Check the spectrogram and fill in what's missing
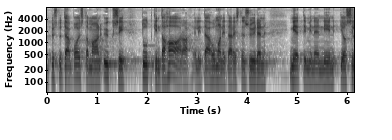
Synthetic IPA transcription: pyst̪yt̪æːmpoist̪ɑmɑːnyksi | t̪ut̪kint̪ɑhɑːrɑḛlit̪æːhumɑnit̪æːɾist̪ensyiden | miet̪ːiminenniːnjossil

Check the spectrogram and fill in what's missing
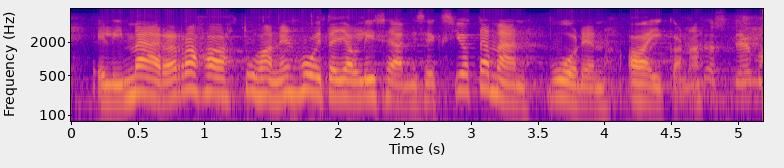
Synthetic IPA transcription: ʔḛlimæːrærɑhɑt̪uhɑnːenhoit̪ɑjɑllisæːmiseksjot̪æmænʋuodenɑikɑ̰nɑ̰

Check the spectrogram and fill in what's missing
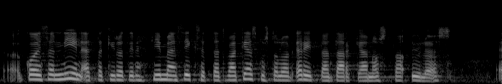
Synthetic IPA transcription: koinsenniːnḛt̪ːækirjot̪innimensikset̪ːæt̪æmækeskust̪eluonʔeɾit̪ːæint̪ærkeæːnost̪ˑɑːʔʔyløs

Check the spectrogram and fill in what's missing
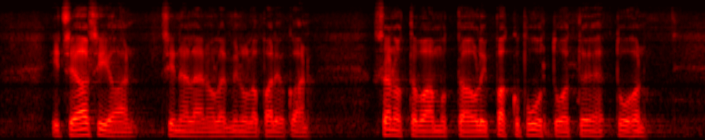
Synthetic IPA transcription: it̪seɑsiɑːnsinælæːnolemminulːɑpɑljokɑːn | sɑnot̪ːɑʋɑːmut̪ːɑolippɑkːopuːt̪ːuɑt̪ːøt̪uohon

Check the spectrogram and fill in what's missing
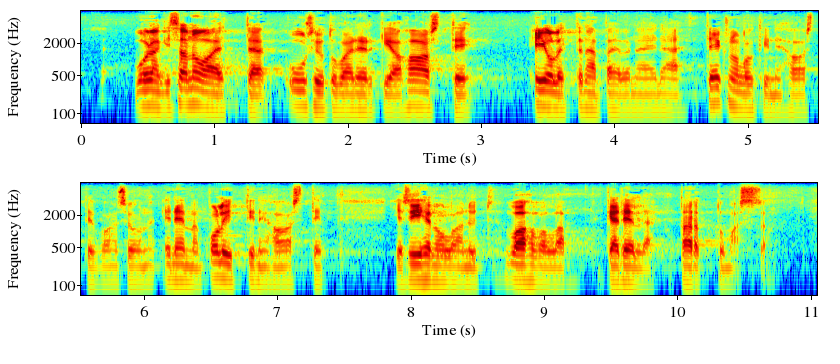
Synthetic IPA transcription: ʋoiɑŋkisɑnoɑet̪ːæuːsiut̪uʋɑenerkiɑɦɑːst̪e | eijolet̪t̪ænæpæiʋænæenæːt̪eknolokinehɑːst̪eʋʋɑːnseonenemːæmpoliːt̪ːinehɑːst̪e | jɑsiːhenolːɑːnnyt̪ʋɑhʋɑlːɑkædelːæt̪ɑrt̪ːumɑ̰sːɑ̰

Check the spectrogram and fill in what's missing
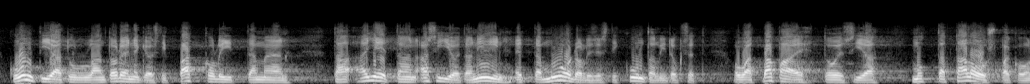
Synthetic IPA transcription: kunt̪iɑt̪ulːɑːnt̪odenːækøˑs̆t̪ippɑkːoliːt̪ːæmæːn | t̪ɑˑeʔʔɑjet̪ɑːnʔɑsioˑit̪ɑniːnet̪ːæmuodolːisest̪ikkunt̪ɑliːt̪okset̪ | oʋɑt̪ʋɑpɑeht̪oisiɑ | mut̪ːɑt̪ɑlouspɑko

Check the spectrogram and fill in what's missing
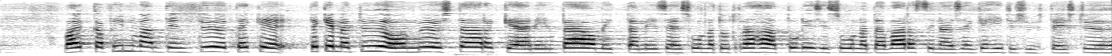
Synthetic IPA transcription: ʋɑjkːɑfinʋɑnt̪int̪yøt̪eket̪e̞ke̞mæt̪yøommyøst̪ærkeæniːmpæːomit̪ːɑmiseːnsuːnːɑt̪ut̪rɑɦɑːt̪t̪ulisisuːnːɑt̪ɑʋɑrsinɑise̞ːŋke̞ɦit̪ysyht̪e̞ist̪yøhø

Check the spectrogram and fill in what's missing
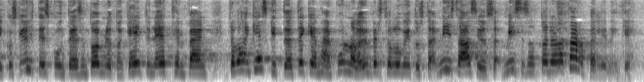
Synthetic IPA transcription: koskɑyht̪eiskunt̪ɑjɑsent̪oiminot̪ːoŋkehit̪ːynːyet̪hempæinĕ̥t̪ːæʋoihɑŋkeskit̪ːyætt̪ekemæhæŋkunːɑlːɑympærist̪øluʋit̪ust̪ɑ̰niːsːæɑsioisːɑ̰misːæseont̪odelːɑt̪ɑrpelːinḛŋki

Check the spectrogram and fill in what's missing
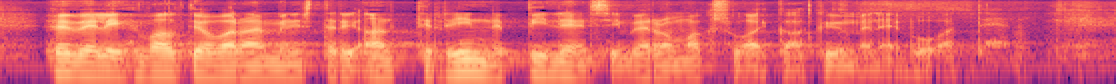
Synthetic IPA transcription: høʋeliʋɑlt̪io̞ʋɑɾɑjmːinist̪eɾiʔɑnt̪ːirinːepidensinʋeɾo̞mːɑksuɑjkɑ̰ːkymːenḛʋʋṵot̪ˑe̥ːn

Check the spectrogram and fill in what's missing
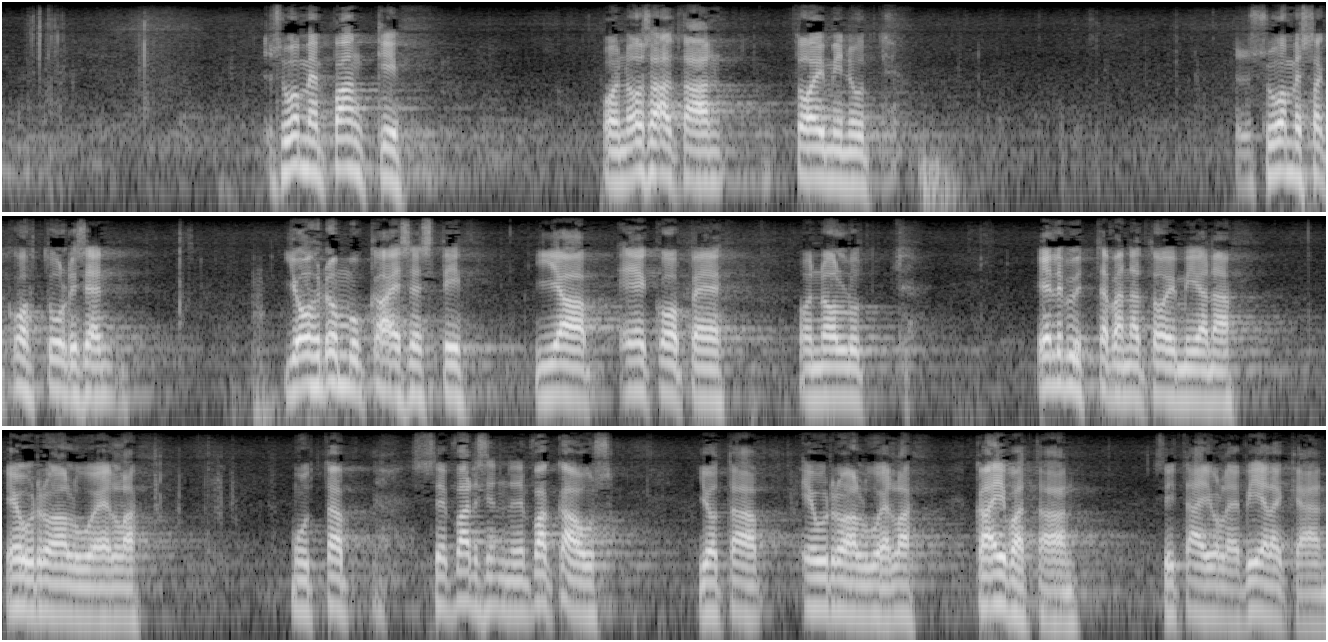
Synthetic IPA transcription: suomempɑŋkːi | onosɑlt̪ɑːnt̪oiminut̪ | suomesːɑkoht̪uːlːisen | johdomːukɑisest̪i | jɑeːkoːpeː | onolːut̪ | elʋyt̪ːæʋænæt̪oimiɑnɑ | euroɑlueːlːɑ | mut̪ːɑseʋɑrsinɑineʋʋɑkɑus | jot̪ɑeuroɑlueːlːɑ | kɑiʋɑt̪ɑːn | sit̪æeioleʋielækæ̰ːn

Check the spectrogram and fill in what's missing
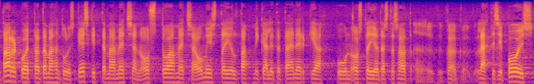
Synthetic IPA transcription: t̪ɑrkoit̪ːɑːt̪æmæhænt̪uliskeskit̪ːæmæːmet̪sænost̪oɑmet̪sæomist̪ɑjilt̪ɑmikælit̪æt̪æenerkiɑ | puːnost̪ɑjiɑt̪æst̪æsɑːt̪kɑlæht̪isipois

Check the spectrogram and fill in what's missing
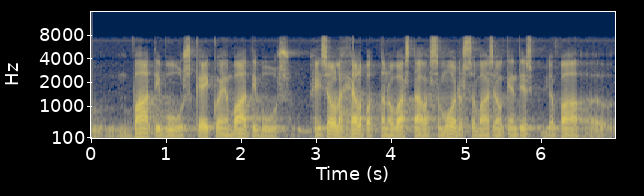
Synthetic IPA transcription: ʋɑːt̪iʋuːskeikːojeʋʋɑːt̪iʋuːseiseolehhelpot̪ːɑnuʋɑst̪ɑːʋɑsːɑmuodosːɑʋɑːseoŋkent̪iesjo̰pɑ

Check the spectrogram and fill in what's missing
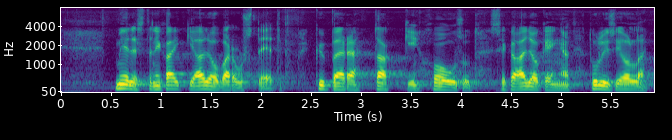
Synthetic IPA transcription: mielest̪ænikɑikːiɑjoʋɑrust̪ḛːt̪ | kypæɾæt̪ɑkːihousut̪sekæɑjokeŋːæ̰t̪t̪ulisiolːɑ̰

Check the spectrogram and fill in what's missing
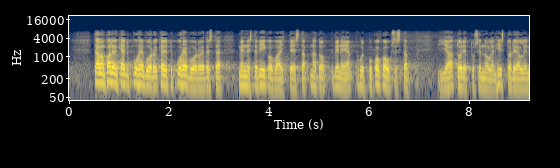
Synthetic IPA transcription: t̪æːlompɑljoŋkæyt̪yppuheʋʋuorokæyt̪et̪ːyppuheʋʋuorojɑt̪æst̪æmenːest̪æʋiːkoʋːɑiht̪eːst̪ɑnɑt̪oʋenæjæhuipːukokouksest̪ɑ | jɑt̪odet̪ːussenːolenhist̪oriɑlːin

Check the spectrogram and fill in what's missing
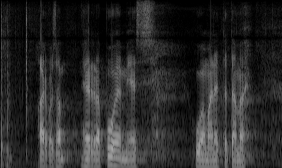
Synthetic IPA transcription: ɑrʋosɑherːɑpuhemːies | huomɑnet̪ːæt̪æmæ

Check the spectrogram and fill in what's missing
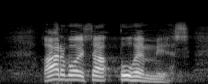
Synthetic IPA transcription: ɑrʋoisɑpuhemːies

